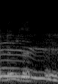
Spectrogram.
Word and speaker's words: doula: She's a doula.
